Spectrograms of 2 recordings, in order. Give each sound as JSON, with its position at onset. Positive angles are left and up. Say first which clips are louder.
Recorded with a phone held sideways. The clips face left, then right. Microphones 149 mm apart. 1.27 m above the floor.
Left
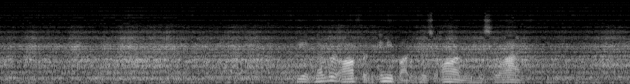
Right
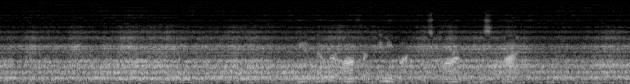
{"t": 0.0, "sound": "an aircraft", "louder": "right 8 dB", "side_deg": -45}
{"t": 3.0, "sound": "a man speaking", "louder": "left 2 dB", "side_deg": 20}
